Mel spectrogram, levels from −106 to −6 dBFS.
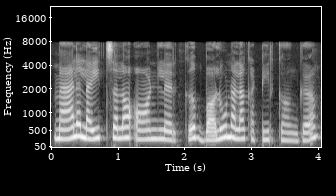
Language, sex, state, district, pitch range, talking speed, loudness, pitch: Tamil, female, Tamil Nadu, Nilgiris, 240-290 Hz, 90 wpm, -17 LUFS, 265 Hz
